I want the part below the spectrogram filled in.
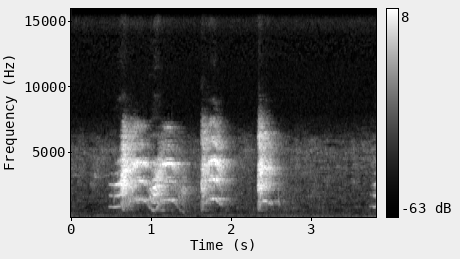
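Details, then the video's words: Parrot uttering loud raspy, harsh squawks, one long and two shorter, separated by brief pauses, with low background hum. "parrot voice"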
